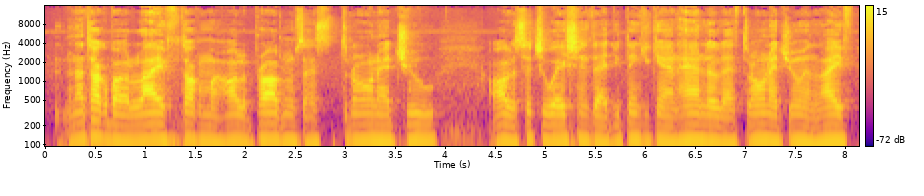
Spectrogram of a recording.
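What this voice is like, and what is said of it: Strong Bahamian accent. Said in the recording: “I'm from the Bahamas ... I gotta stick to my roots, man ... If you hear the accent is strong, just listen close”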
